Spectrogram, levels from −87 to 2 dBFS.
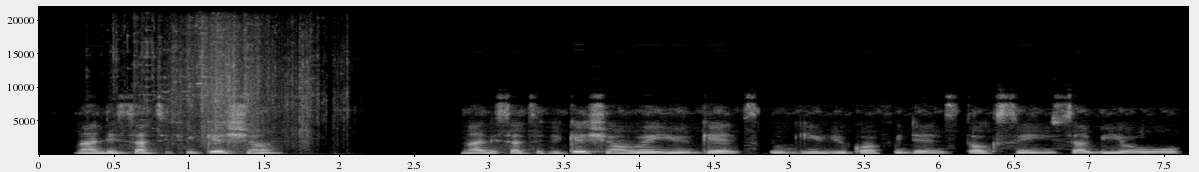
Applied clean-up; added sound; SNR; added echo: none; Glass; 15 dB; none.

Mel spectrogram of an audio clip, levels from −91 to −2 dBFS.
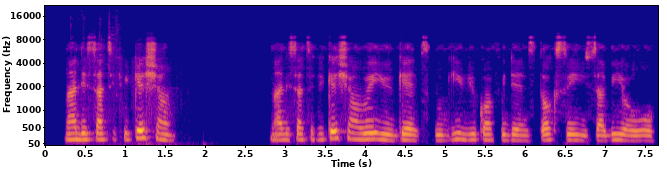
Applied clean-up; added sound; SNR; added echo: neural mask model DeepFilterNet 3.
